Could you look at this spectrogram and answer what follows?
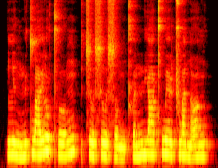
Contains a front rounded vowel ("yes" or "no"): yes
